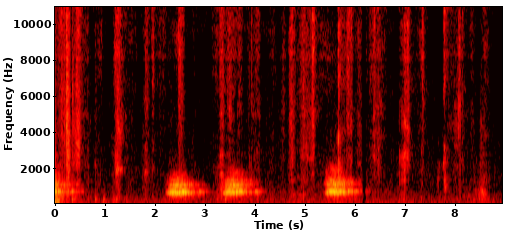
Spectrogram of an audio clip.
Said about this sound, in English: Those are my dogs. They want me to open for them.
